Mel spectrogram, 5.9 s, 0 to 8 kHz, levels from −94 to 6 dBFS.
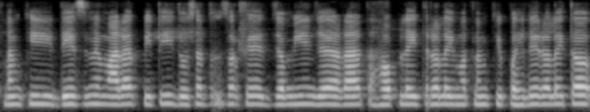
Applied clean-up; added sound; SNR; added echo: neural mask model DeepFilterNet 3.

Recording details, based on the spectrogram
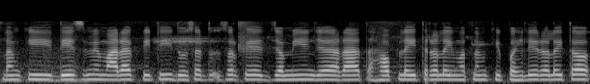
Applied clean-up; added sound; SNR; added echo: none; none; none; none.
